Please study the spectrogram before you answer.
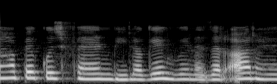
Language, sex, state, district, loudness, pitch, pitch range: Hindi, female, Jharkhand, Garhwa, -15 LUFS, 250 Hz, 230-275 Hz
